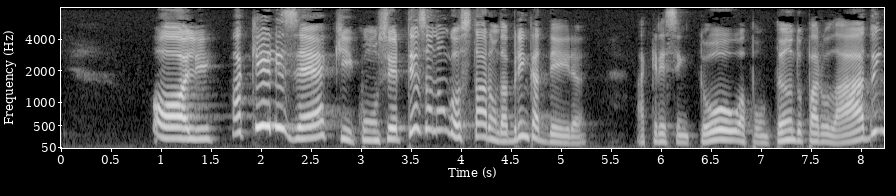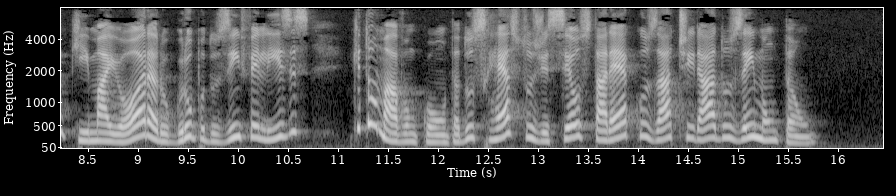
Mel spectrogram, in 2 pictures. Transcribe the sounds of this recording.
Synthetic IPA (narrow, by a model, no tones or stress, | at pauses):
ɔʎi | akelɪzɛkɪkõseɾt̪ezɐnɐ̃w̃ɡost̪aɾɐ̃w̃d̪ɐbɾĩkad̪ejɾɐ | a̰kɾesẽnt̪owapõnt̪ɐ̃nd̪ʊpaɾʊlad̪ʊẽj̃kɪmajɔɾɛɾɐʊɡɾupʊd̪ʊzĩfelizɪs | kɪt̪omavɐ̃w̃kõnt̪ɐd̪ʊsɦɛst̪ʊzd͡ʒɪsewst̪aɾɛkʊzat͡ʃiɾad̪ʊzẽj̃mõnt̪ɐ̃w̃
